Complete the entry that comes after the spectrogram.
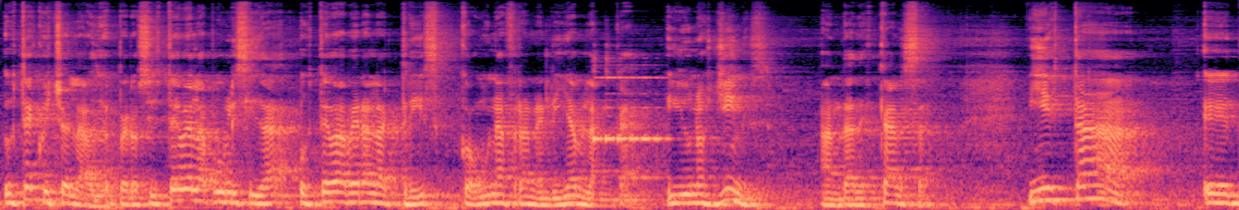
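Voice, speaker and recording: A man giving explanatory opinion commentary in a didactic, emphatic way, posing rhetorical questions. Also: medium pitch. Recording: roomy, echoing voice recording.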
